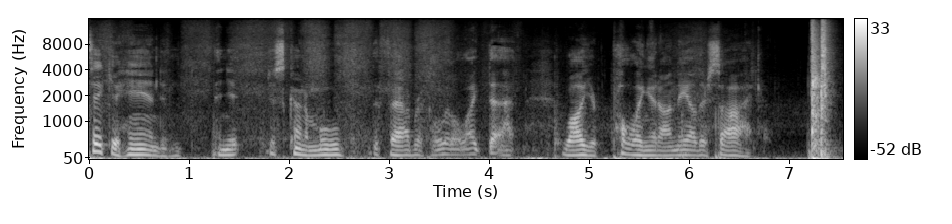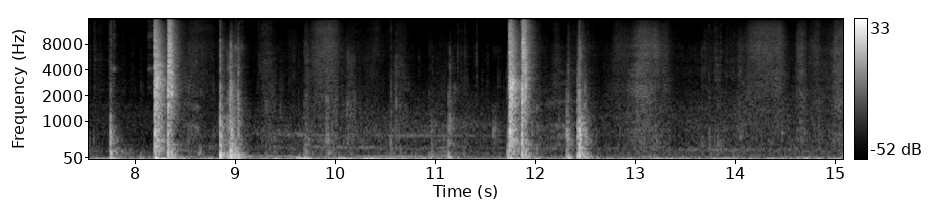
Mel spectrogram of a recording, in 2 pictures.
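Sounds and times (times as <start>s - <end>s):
pneumatic staple gun firing: 7.2s - 7.6s, 8.2s - 8.5s, 11.7s - 12.1s.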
